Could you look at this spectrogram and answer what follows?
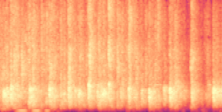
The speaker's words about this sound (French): Est-ce qu'on peut les applaudir ce matin et les remercier?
